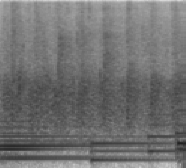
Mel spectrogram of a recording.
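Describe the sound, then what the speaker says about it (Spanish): A church congregation claps together in praise to the Lord, a steady wash of applause riding over loud sustained keyboard chords that change twice. "¿Cuántos le regalan un aplauso al Señor?"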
